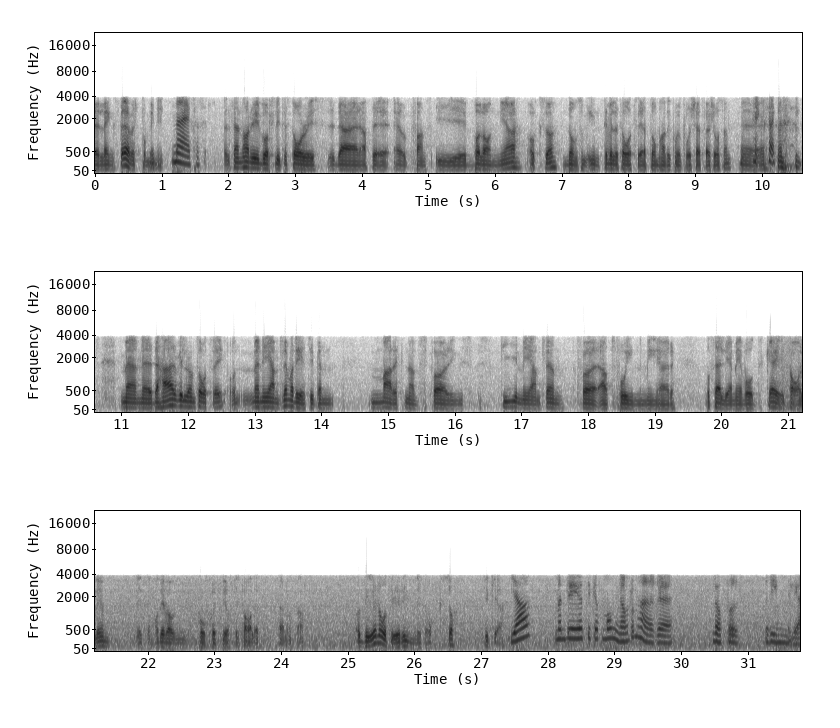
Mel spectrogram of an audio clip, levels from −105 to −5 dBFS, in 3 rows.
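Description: Throughout, the speech has passed through the GSM full-rate codec, its excitation pulses kept sparse and everything above 4 kHz cut away, which fits a 13 kbps stream. The damage is plainly audible as a buzzy, gravelly roughness over a dull, band-limited voice. The room noise jumps by about 16 dB around 21 s, settling about 19 dB below the speech.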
